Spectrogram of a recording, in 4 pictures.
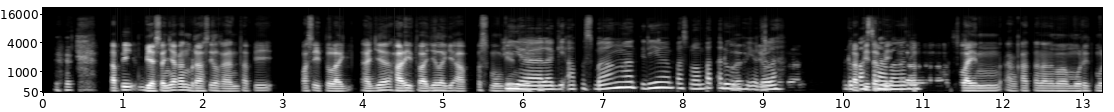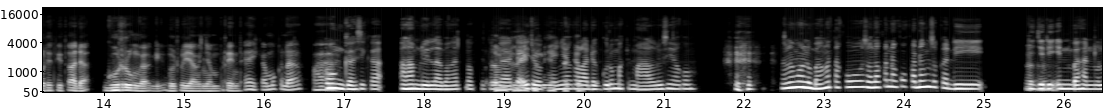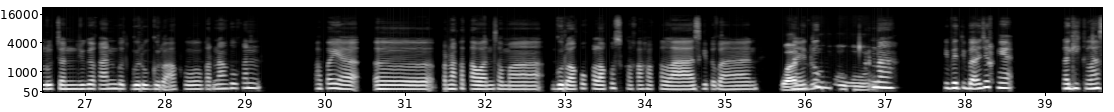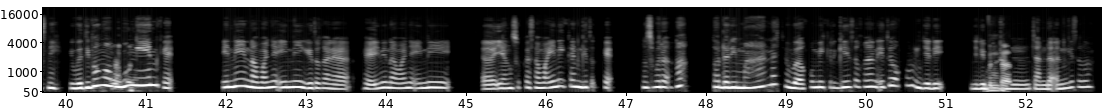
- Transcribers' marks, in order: chuckle; chuckle; other background noise; laugh; drawn out: "Waduh!"
- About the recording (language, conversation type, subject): Indonesian, podcast, Apa pengalaman paling memalukan yang sekarang bisa kamu tertawakan?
